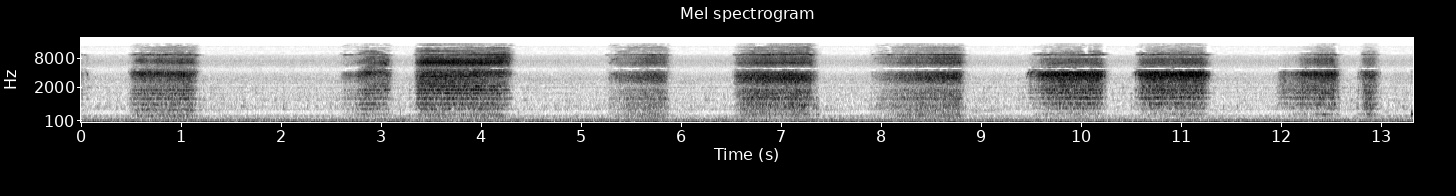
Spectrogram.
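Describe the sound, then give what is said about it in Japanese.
Breathy, airy blowing into a homemade PVC-pipe shakuhachi while trying to make it sound, repeated in about a dozen short bursts of rushing air, with little clear pitch, fairly loud, with brief pauses between attempts. “塩ビ管尺八の音を鳴らしたく努力”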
